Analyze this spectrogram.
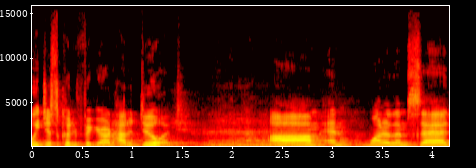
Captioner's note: audience laughs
